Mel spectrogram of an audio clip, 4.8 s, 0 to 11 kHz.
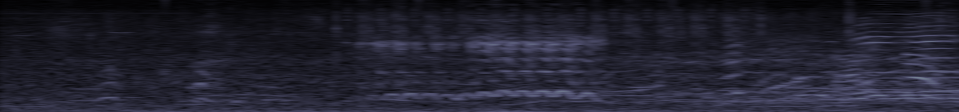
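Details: Giant panda Ri Ri bleating on 7 November 2020 around 2 pm by Shin Shin's door, restless and wanting into her room, perhaps missing her or seeking attention; wavering, quavering bleats, the last one higher, amid chattering visitors.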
